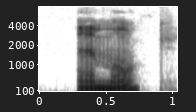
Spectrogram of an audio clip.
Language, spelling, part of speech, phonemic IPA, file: French, manque, noun / verb, /mɑ̃k/, Fr-manque.ogg
- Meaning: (noun) 1. lack, absence 2. stress due to drug withdrawal; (verb) inflection of manquer: 1. first/third-person singular present indicative/subjunctive 2. second-person singular imperative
